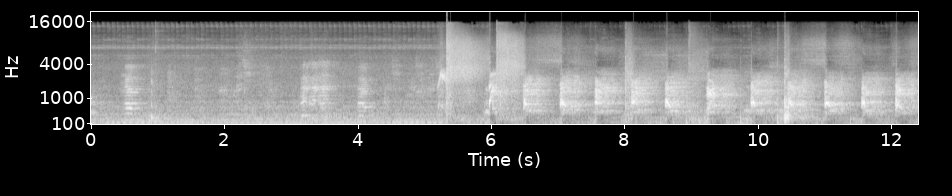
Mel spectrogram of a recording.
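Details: Protection training session with Cody, a sable male German Shepherd aged 8 months. Faint talk at first, then a steady run of loud, sharp barks about two per second. Each bark fades quickly.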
